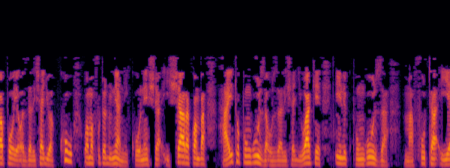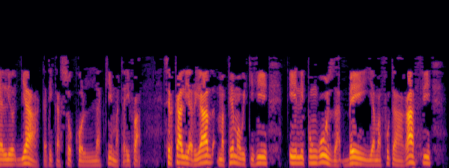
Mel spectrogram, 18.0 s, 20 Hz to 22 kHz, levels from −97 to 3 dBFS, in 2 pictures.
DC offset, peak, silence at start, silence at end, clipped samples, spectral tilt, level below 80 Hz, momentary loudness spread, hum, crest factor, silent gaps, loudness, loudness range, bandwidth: under 0.1%; -2 dBFS; 0 s; 0.2 s; under 0.1%; -3.5 dB/octave; -68 dBFS; 14 LU; none; 22 dB; none; -25 LUFS; 5 LU; 5.8 kHz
